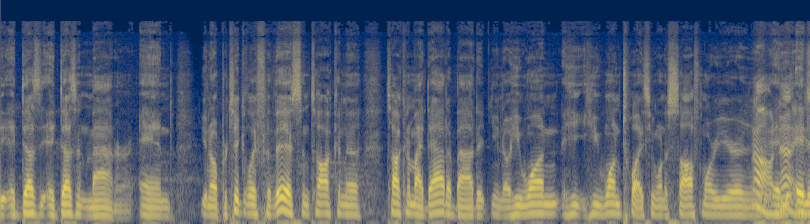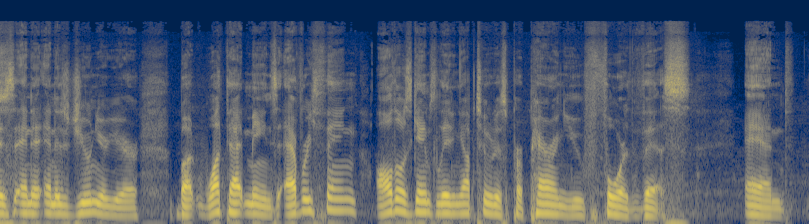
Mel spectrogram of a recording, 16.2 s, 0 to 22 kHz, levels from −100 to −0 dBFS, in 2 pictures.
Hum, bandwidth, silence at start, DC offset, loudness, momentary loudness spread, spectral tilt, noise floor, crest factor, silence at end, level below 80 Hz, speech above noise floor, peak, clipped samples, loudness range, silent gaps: none; 15.5 kHz; 0 s; 0.4%; -20 LUFS; 9 LU; -6 dB/octave; -54 dBFS; 18 dB; 0.2 s; -50 dBFS; 34 dB; -2 dBFS; under 0.1%; 2 LU; none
